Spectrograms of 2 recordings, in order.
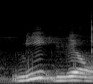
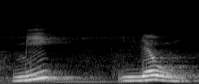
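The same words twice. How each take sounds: First: MILHÃO in two short syllables. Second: MILHÃO very slowly, with a long gap between its two syllables. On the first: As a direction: lightly split "milhão" in two. ("milhão" em duas sílabas curtas) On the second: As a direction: stretch and separate both halves of "milhão". ("milhão" bem devagar, com pausa entre as sílabas) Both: Shown as a demonstration. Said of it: "tem duas sílabas a palavra".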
